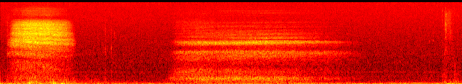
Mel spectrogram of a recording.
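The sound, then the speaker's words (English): Nasal breathing during a meditation exercise: a short, bright hiss of air drawn in through the nose, then after a pause a longer, softer, steady exhale, with no talk. “you breathe in through your nose, your abdomen, your diaphragm gets bigger, and then you exhale through your nose.”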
